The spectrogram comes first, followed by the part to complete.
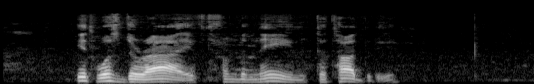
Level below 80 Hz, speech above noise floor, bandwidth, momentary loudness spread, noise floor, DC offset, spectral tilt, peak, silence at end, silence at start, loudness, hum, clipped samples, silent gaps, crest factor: -64 dBFS; 42 dB; 11.5 kHz; 19 LU; -58 dBFS; under 0.1%; -5.5 dB/octave; 0 dBFS; 1.45 s; 0.75 s; -16 LUFS; none; under 0.1%; none; 18 dB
